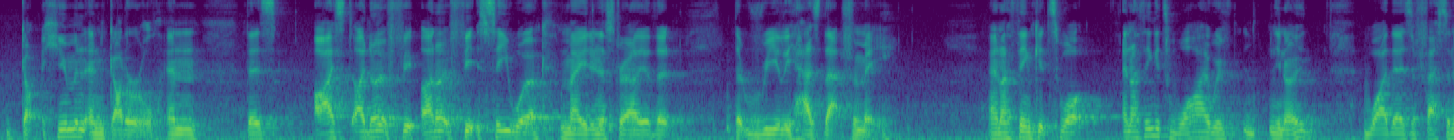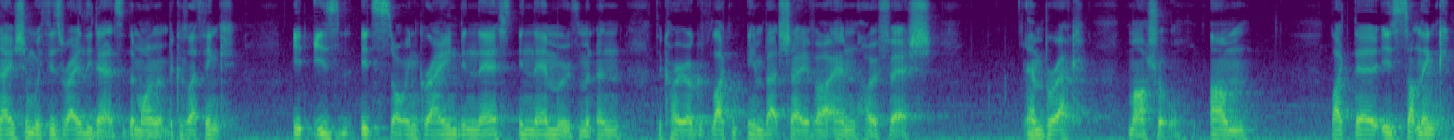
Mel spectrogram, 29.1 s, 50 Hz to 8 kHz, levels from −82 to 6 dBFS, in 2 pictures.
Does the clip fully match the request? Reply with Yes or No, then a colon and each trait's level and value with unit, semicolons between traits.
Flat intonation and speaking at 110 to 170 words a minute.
Yes: narrow, 2.0 semitones; average, 160 wpm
